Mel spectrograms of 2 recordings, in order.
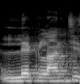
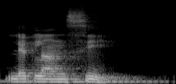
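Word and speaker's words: Leclanché: लेक्लांची, ची लिखो चाहे सी लिखो, अपना अपना अलग अलग जगह अलग अलग प्रोनाउंसिएशन है। लेक्लांसी अंग्रेजी में लिखा जाता है CHE, लेक्लांसी सेल।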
